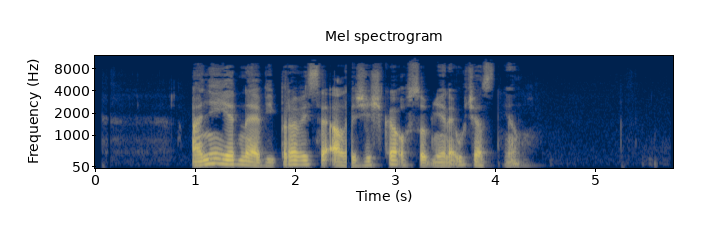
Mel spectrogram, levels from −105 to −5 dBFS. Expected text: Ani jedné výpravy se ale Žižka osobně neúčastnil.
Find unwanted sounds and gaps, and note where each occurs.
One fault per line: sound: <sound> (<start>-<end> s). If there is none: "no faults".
sound: dropout (2.5-2.6 s)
